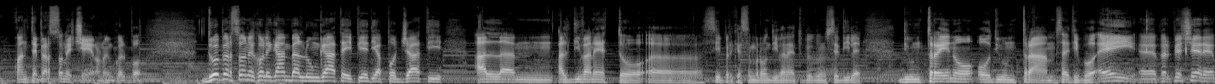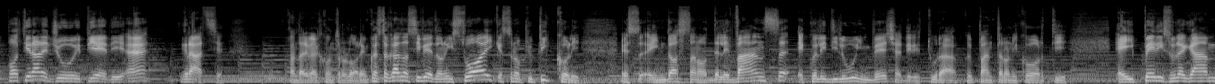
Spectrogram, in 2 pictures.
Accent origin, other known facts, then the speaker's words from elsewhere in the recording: Lecco, Lombardy, Italy; Dalle mie parti Lecco si diceva attaccare e poi fare vola.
